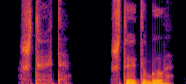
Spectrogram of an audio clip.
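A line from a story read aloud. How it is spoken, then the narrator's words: Quiet, secretive question. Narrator (Russian): спросила тихо, видимо, чтобы не понял Эльдар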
